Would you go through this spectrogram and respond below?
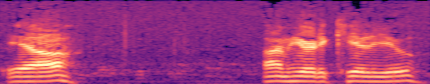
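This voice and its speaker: A man's voice: medium pitch, monotone, takes it slowly, loud music behind the voice, natural voice. An actor playing a bitter, hardened hired gunman in a 1950s radio western, curt and sardonic. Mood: cold, menacing. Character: bitter, hardened hired gunman, old friend turned enemy. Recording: muffled old radio recording.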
